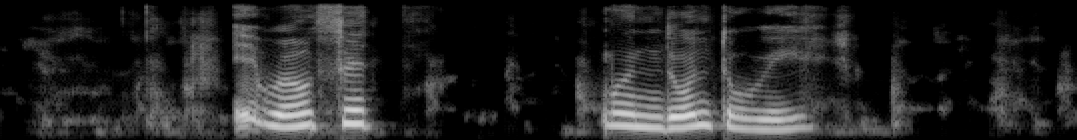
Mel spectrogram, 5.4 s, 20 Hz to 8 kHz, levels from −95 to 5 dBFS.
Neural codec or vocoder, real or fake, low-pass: codec, 16 kHz, 4 kbps, X-Codec, HuBERT features, trained on LibriSpeech; fake; 7.2 kHz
